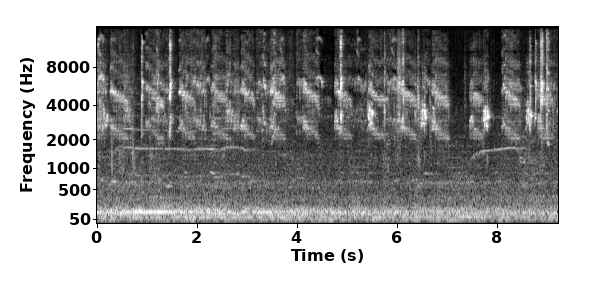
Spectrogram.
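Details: An aviary colony of lovebirds, cockatiels and budgerigars: dense, overlapping high chirps and sharp squawks every second or so over a low, steady hum.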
